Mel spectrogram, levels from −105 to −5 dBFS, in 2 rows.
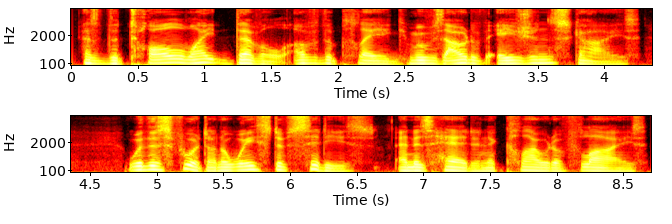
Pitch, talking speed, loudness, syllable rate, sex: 115 Hz, 200 wpm, -18 LUFS, 4.6 syllables/s, male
